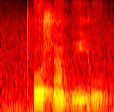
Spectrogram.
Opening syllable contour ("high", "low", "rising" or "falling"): high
